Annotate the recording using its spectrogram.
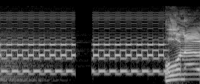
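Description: Electronic telephone ringer trilling in two bursts of just under a second each, with a short break between them. A voice starts calling out near the end.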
